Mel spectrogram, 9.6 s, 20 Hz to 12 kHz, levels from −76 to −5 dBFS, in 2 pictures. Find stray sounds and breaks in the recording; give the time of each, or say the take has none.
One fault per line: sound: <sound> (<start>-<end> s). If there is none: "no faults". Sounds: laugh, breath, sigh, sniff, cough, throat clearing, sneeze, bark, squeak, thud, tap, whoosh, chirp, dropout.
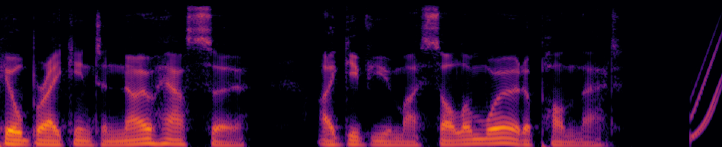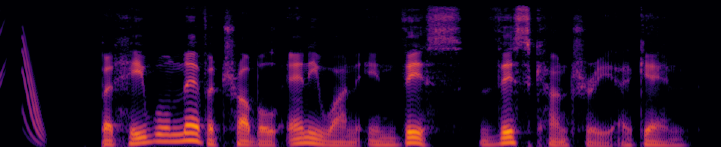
sound: chirp (4.6-5.1 s)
